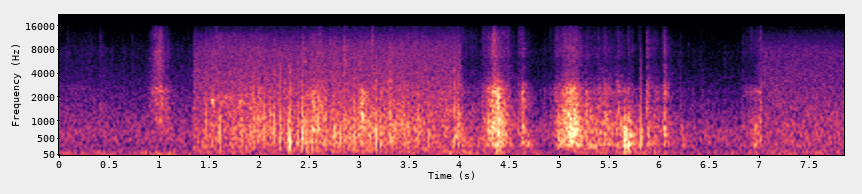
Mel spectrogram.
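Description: Rain falling and pattering on surfaces, growing heavier about a second in, with a few louder bursts of noise around the middle.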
